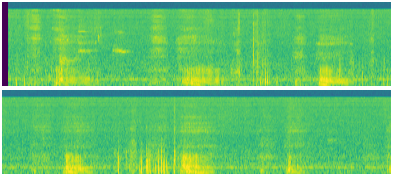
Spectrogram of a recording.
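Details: Baby snoring: soft rhythmic snores with a slightly wheezy, snorting edge, about six breaths over fifteen seconds, in a quiet room.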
